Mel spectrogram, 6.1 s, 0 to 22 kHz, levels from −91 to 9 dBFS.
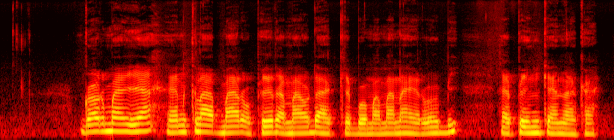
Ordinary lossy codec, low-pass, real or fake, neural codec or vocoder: none; none; real; none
